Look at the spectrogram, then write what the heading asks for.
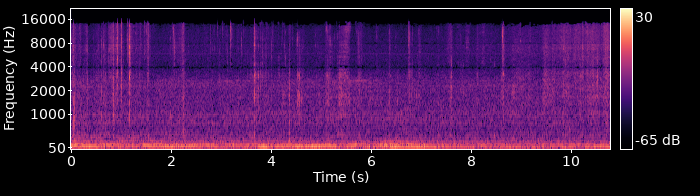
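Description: Chewing on a big bite of burrito, with many short clicks and crackles of mouth sounds and the foil wrap crinkling in the hands, over a steady low hum from the car.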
